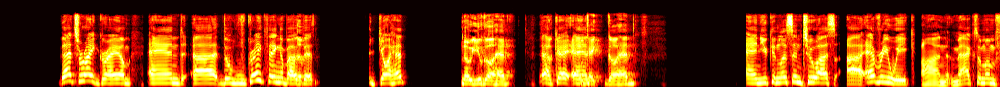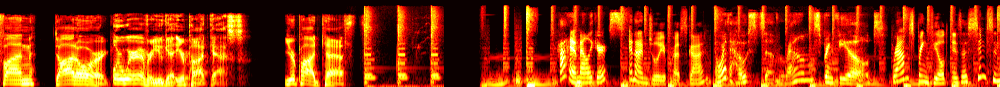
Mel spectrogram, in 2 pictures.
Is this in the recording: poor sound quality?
no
